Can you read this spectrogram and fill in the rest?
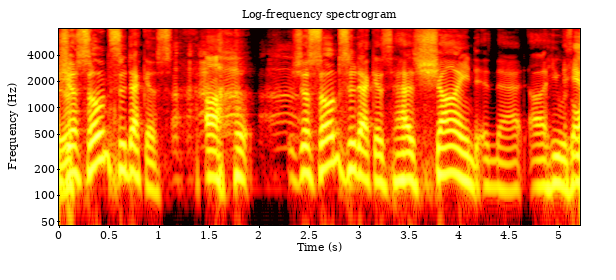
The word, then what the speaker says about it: Sudeikis: And Jason Sudeikis has really proven himself as I've not heard it pronounced that way. – Sudeikis? – Sudeikis.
